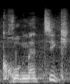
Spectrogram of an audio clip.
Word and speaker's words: Chromatique: Donc la brasserie s'appelle Brasserie Chromatique, comme ça se prononce. Il n'y a pas de K ou de trucs à la fin. Chromatique en français.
